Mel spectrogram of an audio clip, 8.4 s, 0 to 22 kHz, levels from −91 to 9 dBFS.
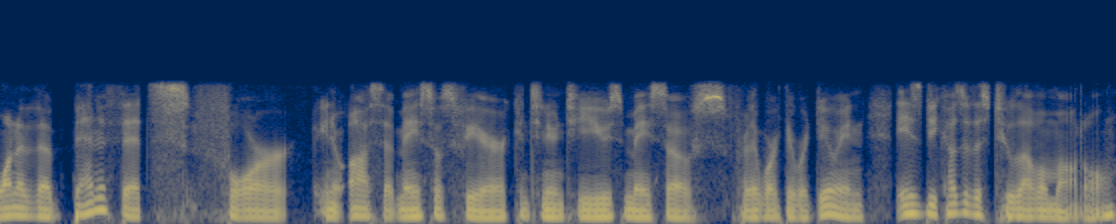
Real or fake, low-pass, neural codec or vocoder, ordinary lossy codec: real; 5.4 kHz; none; Opus, 24 kbps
